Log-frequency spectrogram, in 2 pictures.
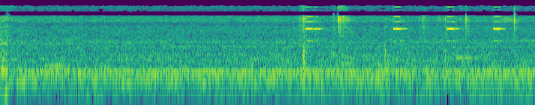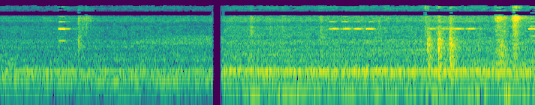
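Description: Short high electronic beeps from a digital kitchen timer over a steady hum: a few single beeps as its buttons are pressed to set three minutes, then, after a break, repeated quick beeps as the timer goes off at three minutes.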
